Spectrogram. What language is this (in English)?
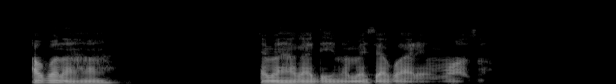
Igbo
